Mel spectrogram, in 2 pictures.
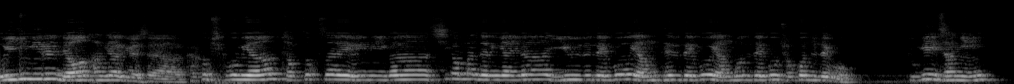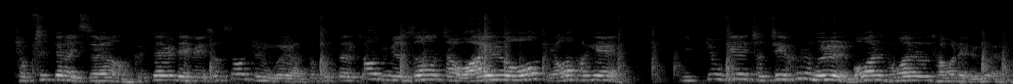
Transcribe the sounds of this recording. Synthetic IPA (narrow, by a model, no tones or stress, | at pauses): ɯmiɾɯɭmjʌŋɦakʰaɡeɦaɡiɦes͈ʌjokak͈ʰɯp̚ɕ͈ʰikʰibomjʌnt͡ɕʌp̚s͈ok̚s͈ae̞ɯjmiɡaɕʰiɡanmandwe̞nɯnɡe̞aɲiɾaijududwe̞ɡojaŋtʰedodwe̞ɡojaŋmododwe̞ɡot͡ɕok͈wʌndodwe̞ɡo̰ | tuɡe̞isʰaŋi | t͡ɕʌp̚t͡ɕʰiɭt͈e̞ɡais͈ʌjokɯt͈eɾɯɭte̞beesʰʌs͈ʌd͡ʑunɯnɡʌejot͡ɕʌp̚s͈ok̚s͈aɾɯɭs͈ʌd͡ʑumjʌnsʰʌt͡ɕawaiɭːomjʌŋwakʰaɡe̞ | it͡ɕ͈oɡe̞t͡ɕʌnt͡ɕʰe̞hɯɾɯmɯɭmʌmanɯntoŋanɯɾot͡ɕabʌnedɯnɡʌḛjo̰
